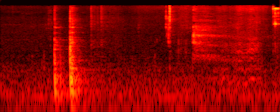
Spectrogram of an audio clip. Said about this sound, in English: I'm gonna take a sip of my water and my hydro.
